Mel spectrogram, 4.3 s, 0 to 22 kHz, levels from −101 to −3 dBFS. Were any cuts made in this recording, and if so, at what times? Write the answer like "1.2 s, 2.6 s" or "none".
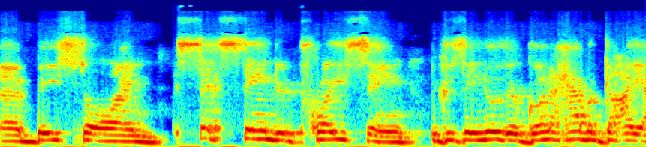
none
